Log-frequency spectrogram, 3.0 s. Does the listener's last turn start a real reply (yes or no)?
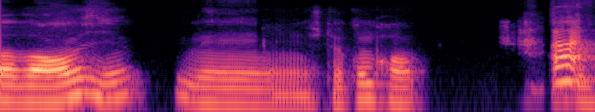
yes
